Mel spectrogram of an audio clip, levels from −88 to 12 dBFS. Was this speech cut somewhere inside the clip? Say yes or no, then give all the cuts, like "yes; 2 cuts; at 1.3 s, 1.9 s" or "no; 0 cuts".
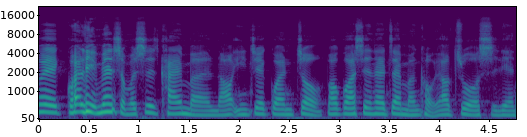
yes; 1 cut; at 1.2 s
